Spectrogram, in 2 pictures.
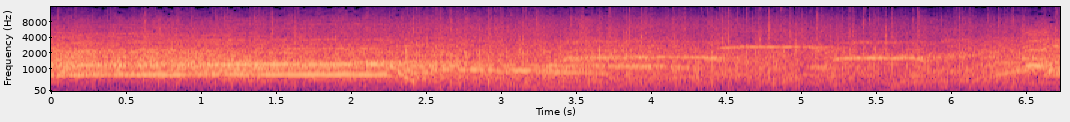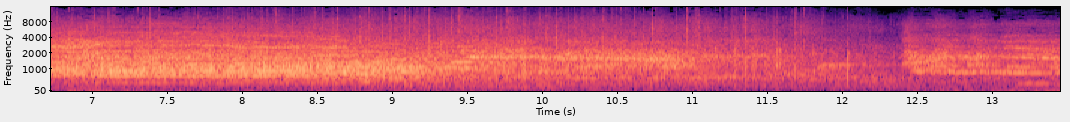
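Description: A large crowd cheers and screams loudly in a large hall.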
